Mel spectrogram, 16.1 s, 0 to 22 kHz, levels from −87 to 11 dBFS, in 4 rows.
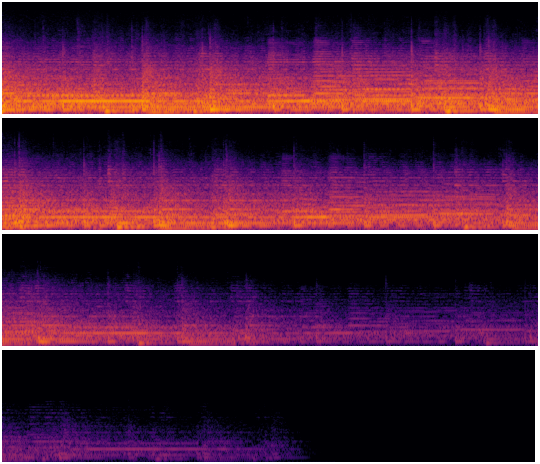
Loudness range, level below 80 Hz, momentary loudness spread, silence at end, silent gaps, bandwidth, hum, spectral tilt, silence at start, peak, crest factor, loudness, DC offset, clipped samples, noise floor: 19 LU; -38 dBFS; 17 LU; 6 s; none; 7.2 kHz; none; -8.5 dB/octave; 0 s; -2 dBFS; 20 dB; -20 LUFS; under 0.1%; under 0.1%; -66 dBFS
